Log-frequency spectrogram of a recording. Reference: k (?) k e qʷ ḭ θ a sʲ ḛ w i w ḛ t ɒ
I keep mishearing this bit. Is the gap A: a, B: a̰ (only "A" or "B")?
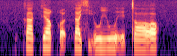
A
